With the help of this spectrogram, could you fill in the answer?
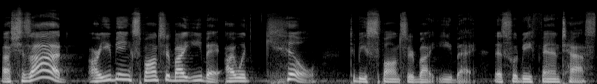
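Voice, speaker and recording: A man talks at a moderate pace in a fairly high voice with vocal fry. His pitch swings very widely. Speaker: online reseller livestreamer. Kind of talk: livestream recap. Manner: mellow.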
